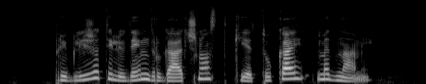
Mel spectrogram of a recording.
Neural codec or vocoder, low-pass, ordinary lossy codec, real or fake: none; 19.8 kHz; MP3, 96 kbps; real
